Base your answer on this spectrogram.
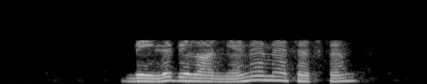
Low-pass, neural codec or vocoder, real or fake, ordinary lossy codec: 3.6 kHz; none; real; MP3, 24 kbps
